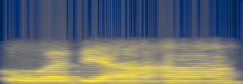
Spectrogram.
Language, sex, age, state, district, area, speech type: Malayalam, female, 18-30, Kerala, Kasaragod, rural, conversation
